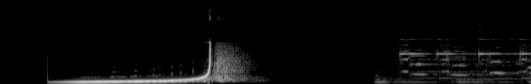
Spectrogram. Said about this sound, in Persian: امواج گرانشی هم تا به ما برسن اونقدر ملو شدن که با شبیه سازی طول موجهاشون اونها رو میشه به صداهایی تبدیل کرد که توسط گوش انسان قابل شنیدنه پس بذارین ما این قسمت رو با صدای به هم پیوستن دو ابر سیاه چاله در یک و سه دهم میلیارد سال پیش به پایان برسونیم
